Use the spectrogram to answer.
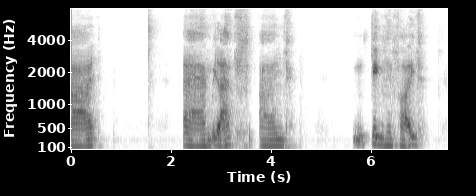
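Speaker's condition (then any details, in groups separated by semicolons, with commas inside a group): Cerebral palsy; mild, ataxic type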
